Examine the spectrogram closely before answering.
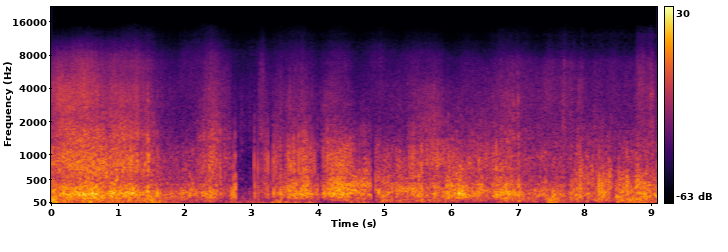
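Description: Wind buffeting an action camera's microphone while snowboarding, mixed with the hiss and scrape of the board over the snow. The rushing noise is unsteady, loudest at first, with short lulls about three and five seconds in.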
